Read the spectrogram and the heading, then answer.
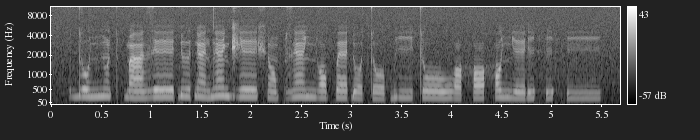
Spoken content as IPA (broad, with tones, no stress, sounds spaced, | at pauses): d o˦ ɲ ũ˦ t ɓ ã˧ z eː˦ ɗ ɨ˧ ɗ ɛ̃˧ d ɛ̃˦ d͡ʒ eː˧ ʃ ɔ̃˨ p z ɛ̃˦ ɲ ɔ˧ p ɛ˧ ɗ o˨ t o˨ ɓ iː˧ t oː˧ w ɔ˨ h ɔ˧ h ɔ˦ ɲ eː˧ ɾ i˦ h i˧ h iː˧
